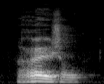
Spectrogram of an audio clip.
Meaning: lard (fat from the abdomen of a pig)
- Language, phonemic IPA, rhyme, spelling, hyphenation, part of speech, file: Dutch, /ˈrøːzəl/, -øːzəl, reuzel, reu‧zel, noun, Nl-reuzel.ogg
